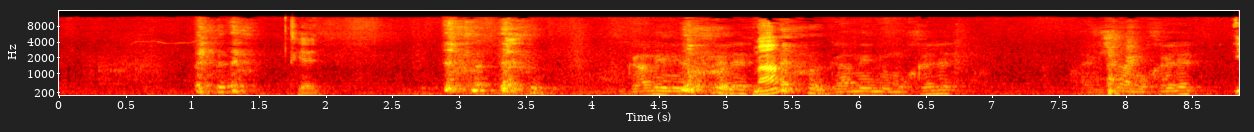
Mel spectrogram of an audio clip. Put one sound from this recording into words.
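An elderly man speaks calmly and close to a microphone, in short phrases with pauses.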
